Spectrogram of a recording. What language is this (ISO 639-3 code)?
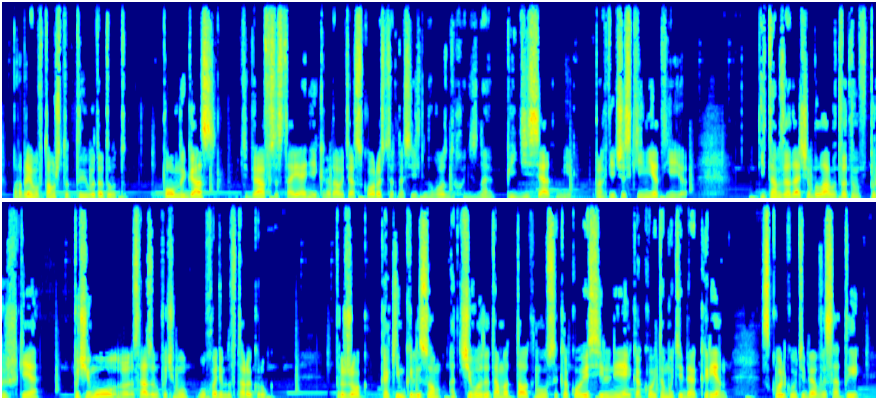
rus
